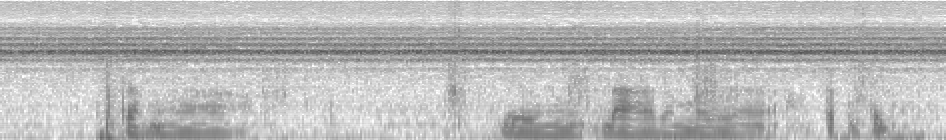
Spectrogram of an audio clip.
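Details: Cicadas heard while lying down outdoors in nature: a continuous high, shrill buzzing drone running unbroken throughout, with a person's voice talking in short bursts over it.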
